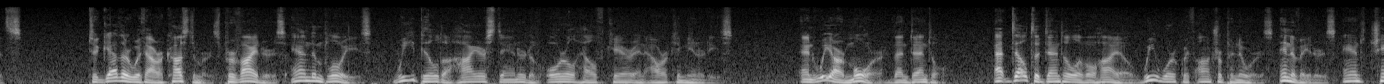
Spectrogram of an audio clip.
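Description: No technical faults are present in the speech; the only background is room noise from the recording space, sitting about 24 dB below the voice.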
